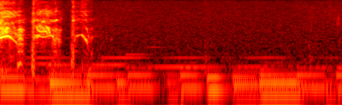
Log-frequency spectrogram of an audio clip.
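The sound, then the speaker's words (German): Three harsh, raspy coughs burst out in quick succession at the start, then stop, leaving only a steady low droning background. “Jesus Christ, ich hatte gerade voll den Hustenanfall.”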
